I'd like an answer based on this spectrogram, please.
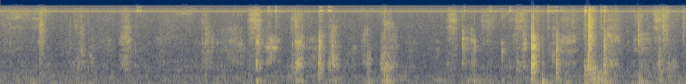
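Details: Pekingese getting frisky and playfully attacking a golden retriever indoors; irregular bursts of rough, snorting growls and short yips, clustered around the middle and end, over a steady low hum.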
